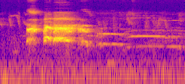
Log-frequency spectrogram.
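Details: Rooster crowing at home: one loud, harsh, broadband crow lasting about a second and a half, then a quieter drawn-out tonal tail fading away, with faint bird chirps in the background.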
